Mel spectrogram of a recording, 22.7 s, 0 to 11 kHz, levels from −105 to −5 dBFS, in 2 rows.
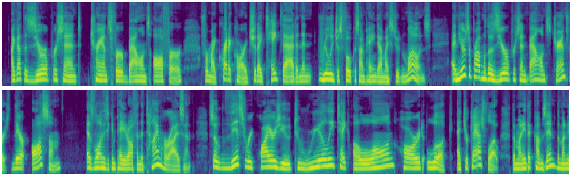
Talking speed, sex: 190 wpm, female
